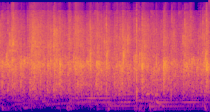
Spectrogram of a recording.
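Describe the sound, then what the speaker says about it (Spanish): Sustained audience applause fills a film festival hall, a dense and steady clapping throughout with faint voices mixed in. "vamos a darles un fortísimo aplauso"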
